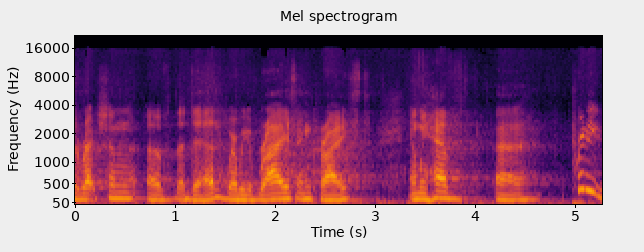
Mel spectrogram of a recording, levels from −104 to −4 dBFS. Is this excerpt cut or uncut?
uncut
